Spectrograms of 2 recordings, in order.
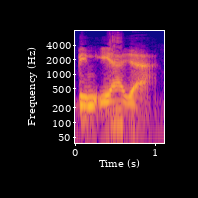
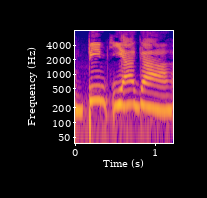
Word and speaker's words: BIMP-EAGA: pronounce that well well we usually call it be Yaga oh beam Yaga I yes now it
